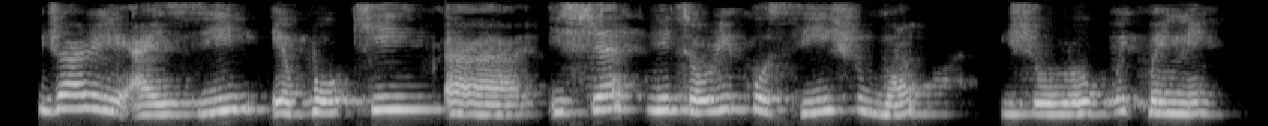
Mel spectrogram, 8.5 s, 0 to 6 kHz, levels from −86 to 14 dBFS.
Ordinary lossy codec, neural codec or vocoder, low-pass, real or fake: AAC, 24 kbps; codec, 16 kHz, 4.8 kbps, FACodec; 5.4 kHz; fake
